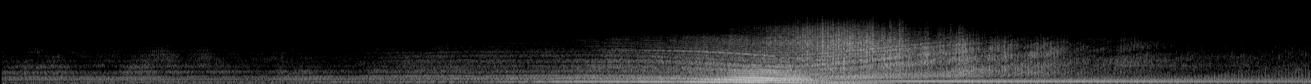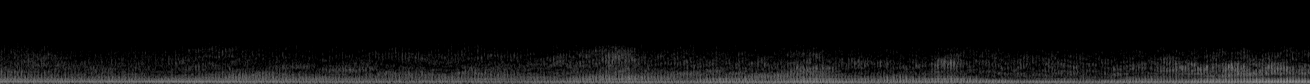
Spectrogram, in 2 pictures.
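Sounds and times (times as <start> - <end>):
T-28D Trojan aircraft passing: 0.0 - 26.2.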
